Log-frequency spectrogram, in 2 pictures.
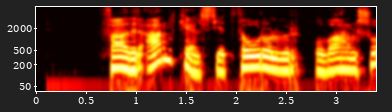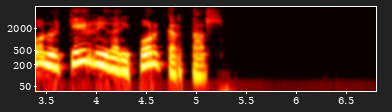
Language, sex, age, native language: Icelandic, male, 30-39, Icelandic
